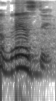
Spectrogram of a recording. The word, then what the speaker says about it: Wednesday: वेडनेसडे को कैसे बोलना है, वेंसडे। क्या बोलना है, वेंसडे, डी को साइलेंट करना है, वेंसडे, वेंसडे।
